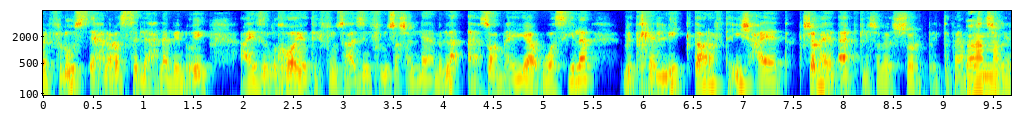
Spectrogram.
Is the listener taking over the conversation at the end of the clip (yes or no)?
yes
